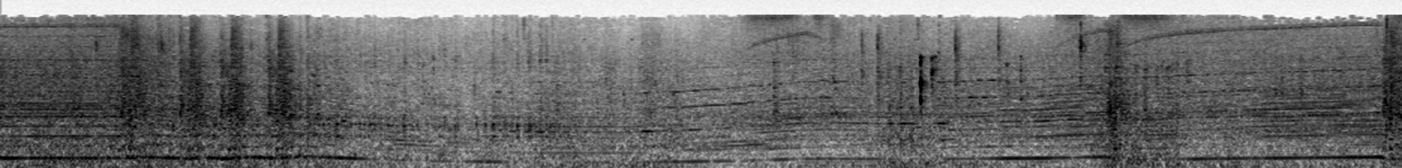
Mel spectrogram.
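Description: A racing car engine roars, dropping in pitch as it slows and then revving up again.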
